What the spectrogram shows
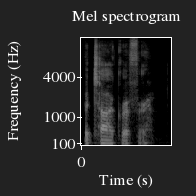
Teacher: the stress is on the ta, photographer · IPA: fəˈtɒɡrəfə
